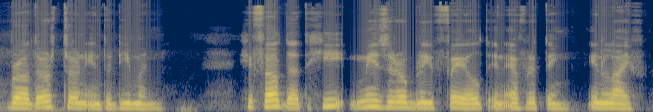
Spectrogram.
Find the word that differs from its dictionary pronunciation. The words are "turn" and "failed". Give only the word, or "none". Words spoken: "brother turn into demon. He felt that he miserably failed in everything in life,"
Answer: none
